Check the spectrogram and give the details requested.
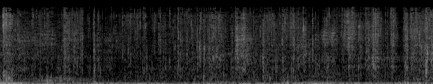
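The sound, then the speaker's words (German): Steady, dense crinkling and rustling of snack packaging from a care package being torn open to try the snacks, with sharp crackly bursts throughout and no voices. “Okay, dann Jungs, dann macht's mal auf.”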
